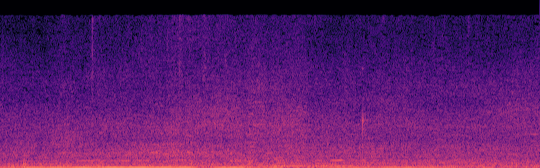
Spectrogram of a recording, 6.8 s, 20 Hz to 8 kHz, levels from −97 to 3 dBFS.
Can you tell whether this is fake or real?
real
